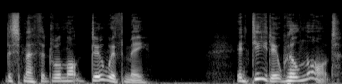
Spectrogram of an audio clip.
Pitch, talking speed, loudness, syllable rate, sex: 155 Hz, 210 wpm, -18 LUFS, 5.7 syllables/s, male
